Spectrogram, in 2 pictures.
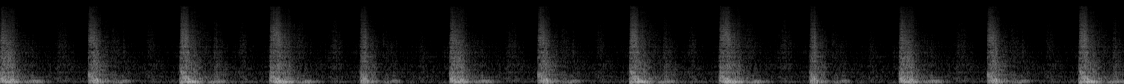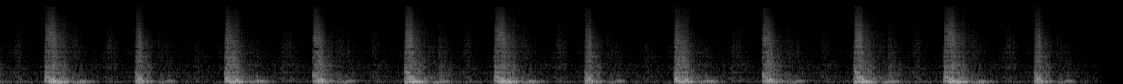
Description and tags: Short bursts of an artificial shovel, hitting what might appear to be hollow wood and gravel. This sound was generated by heavily processing various Pandora PX-5 effects when played through an Epiphone Les Paul Custom and recorded directly into an Audigy 2ZS.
